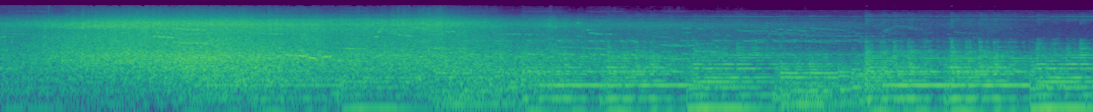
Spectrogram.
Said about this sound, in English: Moments later, the cacophony of its engines was conveniently engulfed in the sound of surf and the calls of seagulls.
